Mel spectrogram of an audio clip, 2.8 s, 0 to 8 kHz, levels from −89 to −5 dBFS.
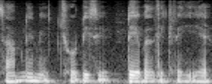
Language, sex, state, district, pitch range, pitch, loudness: Hindi, male, Bihar, Patna, 105-125 Hz, 115 Hz, -17 LUFS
